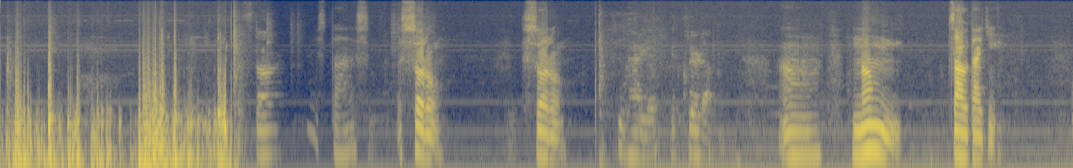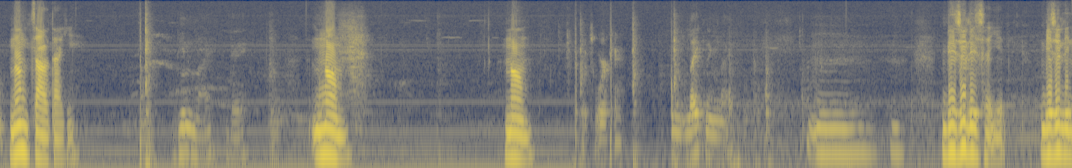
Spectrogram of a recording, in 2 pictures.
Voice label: Kham Comparative Word list

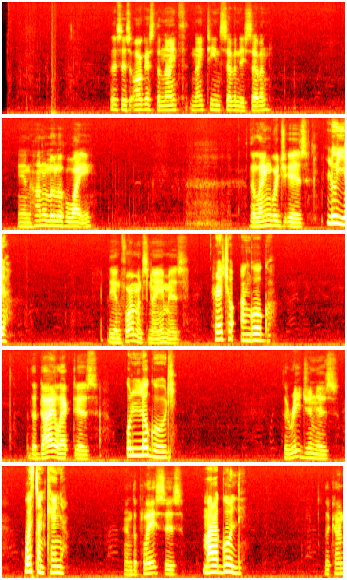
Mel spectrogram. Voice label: Luyia

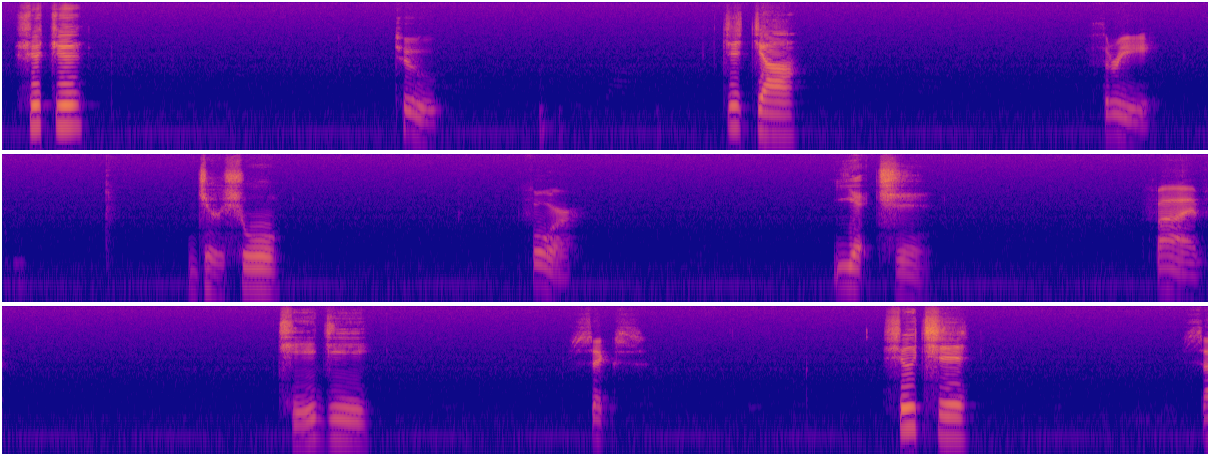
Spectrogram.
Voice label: Lisu

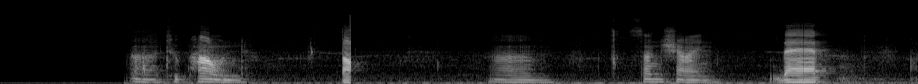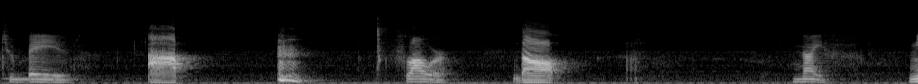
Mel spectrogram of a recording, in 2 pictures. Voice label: Lao

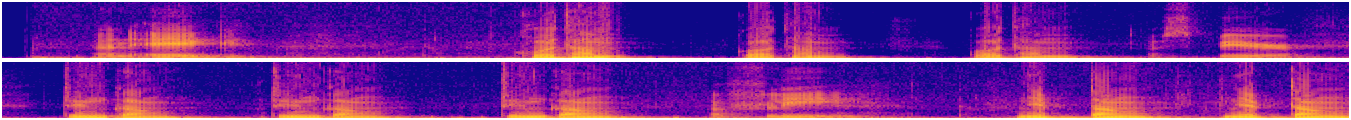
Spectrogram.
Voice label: Sharchokpa from Bhutan

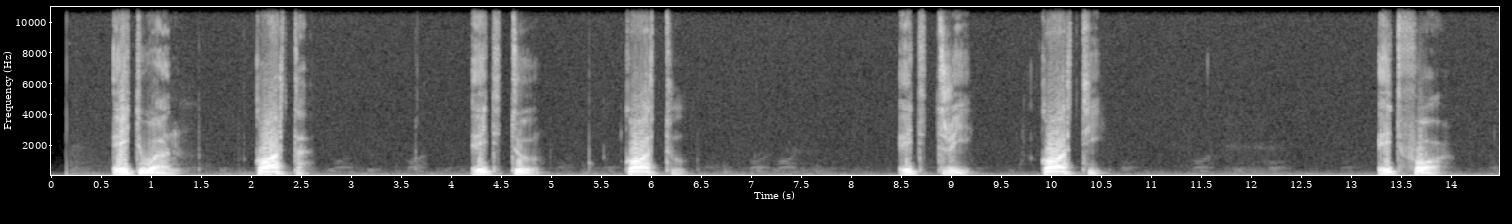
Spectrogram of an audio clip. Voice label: Portuguese

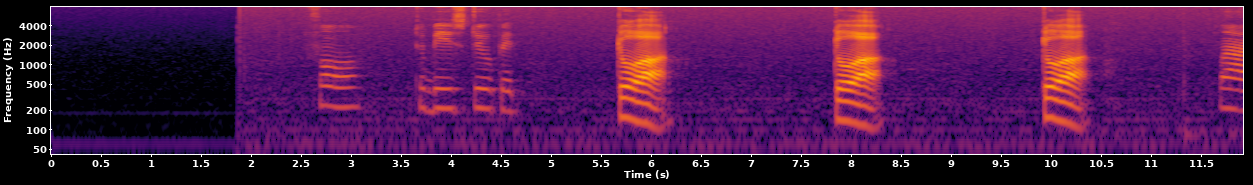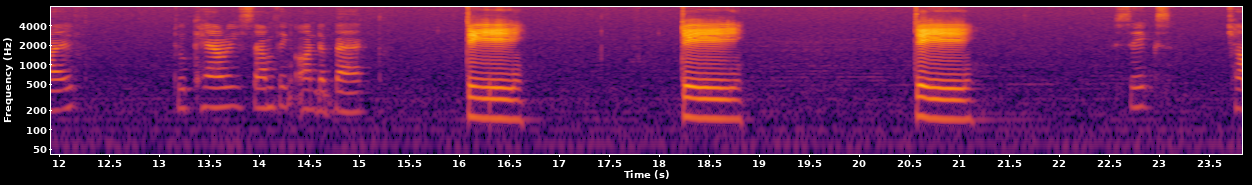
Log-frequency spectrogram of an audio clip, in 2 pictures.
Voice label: White Miao Nan Province

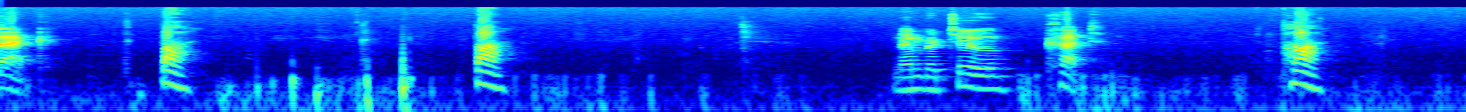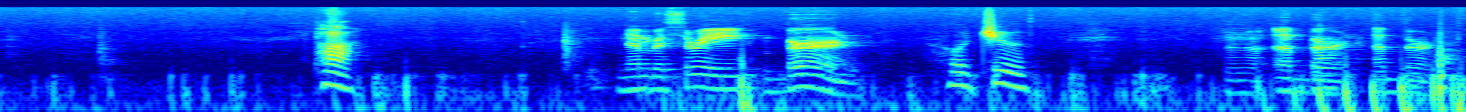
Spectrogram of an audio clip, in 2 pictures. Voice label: Yuchi

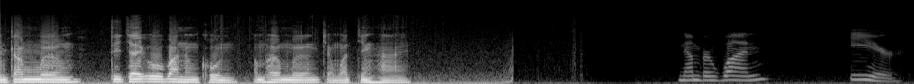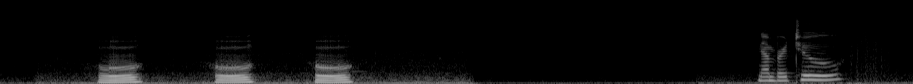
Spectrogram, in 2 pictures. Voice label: Tai Dialects Nua Kham Muan

